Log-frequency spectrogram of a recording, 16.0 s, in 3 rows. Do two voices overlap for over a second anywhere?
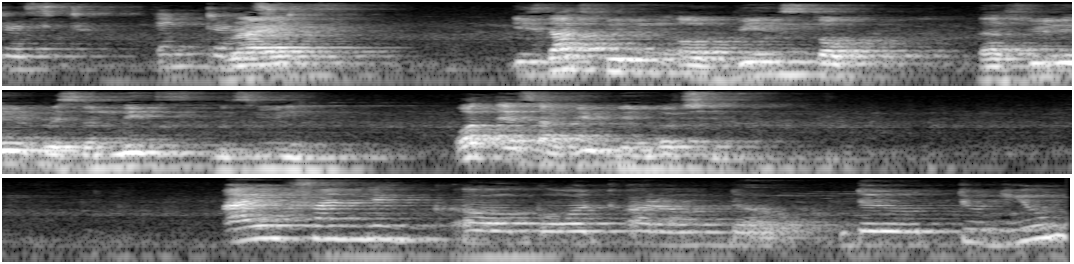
No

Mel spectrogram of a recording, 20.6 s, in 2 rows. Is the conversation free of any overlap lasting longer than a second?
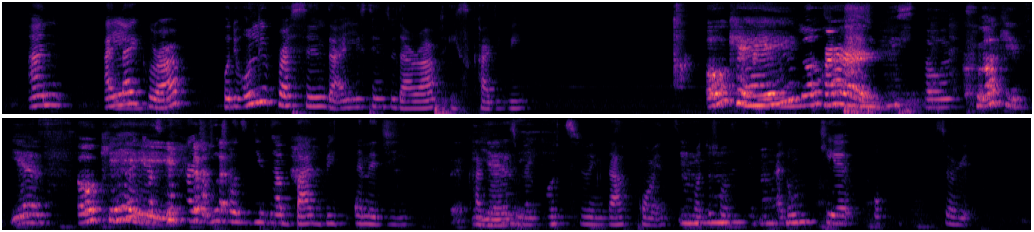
No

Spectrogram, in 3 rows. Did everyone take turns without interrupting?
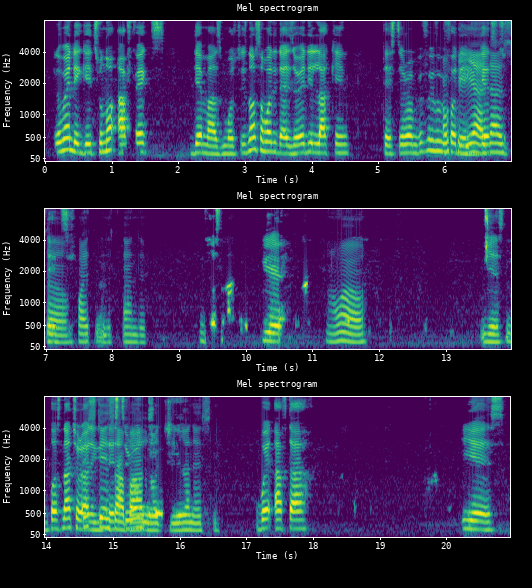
No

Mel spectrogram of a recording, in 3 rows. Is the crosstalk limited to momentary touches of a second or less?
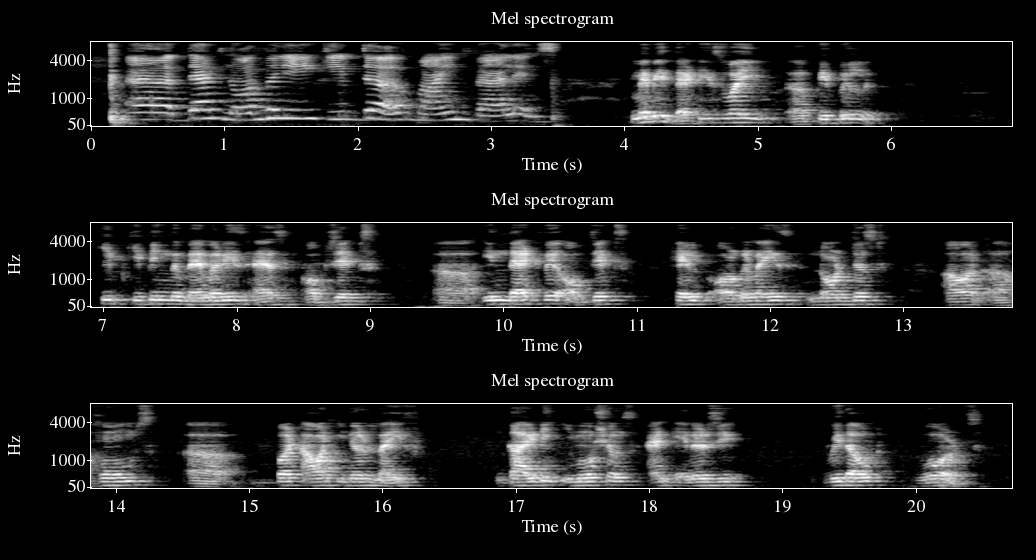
Yes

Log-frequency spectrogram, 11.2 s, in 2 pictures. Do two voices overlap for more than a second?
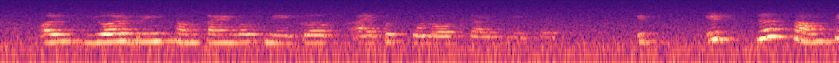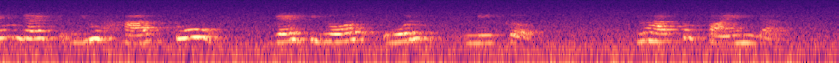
No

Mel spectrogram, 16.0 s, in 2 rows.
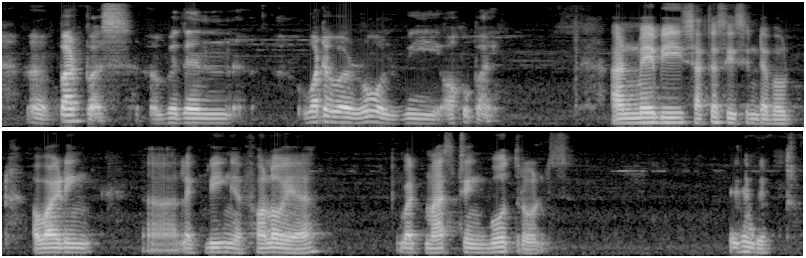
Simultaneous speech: No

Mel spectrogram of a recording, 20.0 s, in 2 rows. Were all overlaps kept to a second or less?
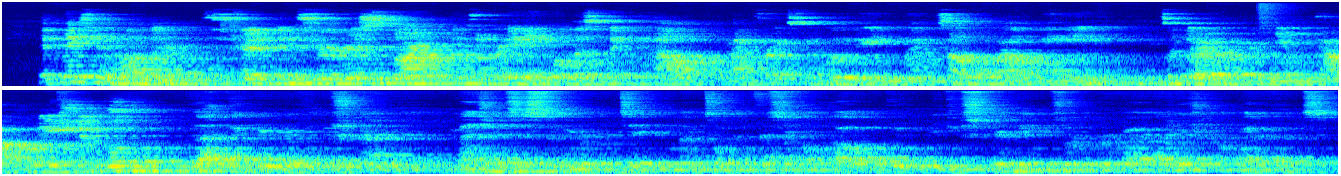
Yes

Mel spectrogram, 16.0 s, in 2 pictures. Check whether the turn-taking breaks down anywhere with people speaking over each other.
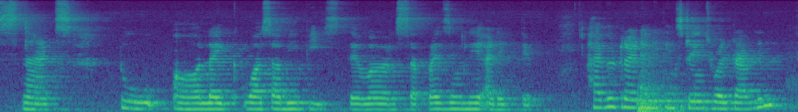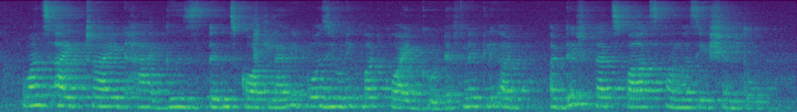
No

